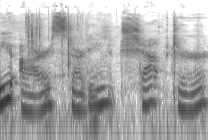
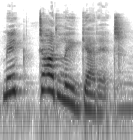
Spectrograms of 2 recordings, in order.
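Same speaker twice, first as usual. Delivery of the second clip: mock protest; 4 semitones higher, 8 dB louder than usual. Harry and Dudley trading chore.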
